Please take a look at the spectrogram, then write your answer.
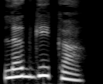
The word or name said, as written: ಲಗ್ಗಿಕ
